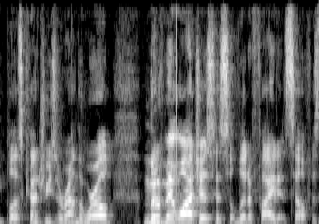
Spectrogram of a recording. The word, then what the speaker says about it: MVMT: chal I love it uh mvmt uh watches pronounced movement if if you were wondering they took the vows out it's pronounced movement watches found out on the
